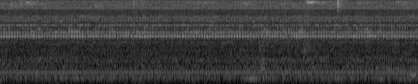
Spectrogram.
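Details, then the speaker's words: Single-door fridge after repair, back section done: the compressor runs with a quiet, steady, even hum and no knocking, the discharge line is getting warm and the condenser is heating up, so there is no gas issue; normal operation. "और आपको आवाज भी आ रहा होगा देख सकते हैं सुन सकते हैं गुनगुना हट की आवाज आ रही"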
